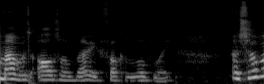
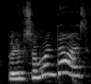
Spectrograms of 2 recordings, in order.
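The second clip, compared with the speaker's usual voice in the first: higher, louder, mock warning; indignant retort; 10 semitones higher, 5 dB louder, faster than usual. Refusing blame to the coworker, higher and louder. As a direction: pitch it up and raise the voice in protest.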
